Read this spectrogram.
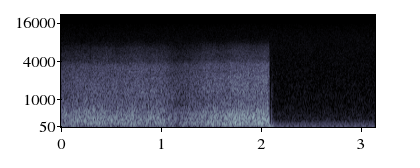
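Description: Rapids of water roar loudly.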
